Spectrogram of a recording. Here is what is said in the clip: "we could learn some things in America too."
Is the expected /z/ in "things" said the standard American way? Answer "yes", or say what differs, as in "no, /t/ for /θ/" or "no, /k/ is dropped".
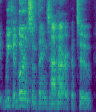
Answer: yes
